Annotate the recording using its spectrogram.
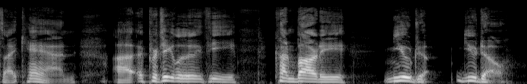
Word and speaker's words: Nyudo: Nyudo, that's how you pronounce it.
